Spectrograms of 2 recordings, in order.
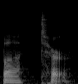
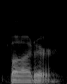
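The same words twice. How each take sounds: First: The middle consonant is a clear T sound. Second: The middle consonant is a brief tongue flap. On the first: "if you're a speaker of British English, you will say butter, butter. You will make that T sound" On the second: "this sound that isn't quite a T, it's not quite a D, it's just this very street, brief strike against the roof of your mouth"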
